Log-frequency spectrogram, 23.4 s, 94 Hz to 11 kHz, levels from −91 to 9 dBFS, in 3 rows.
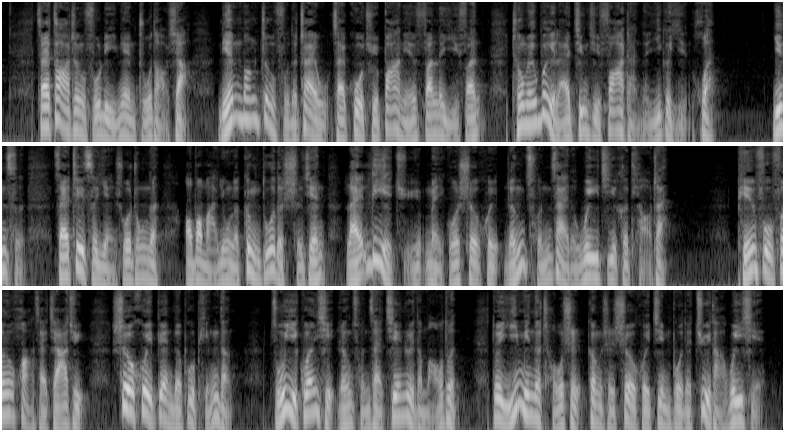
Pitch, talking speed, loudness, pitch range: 105 Hz, 295 characters per minute, -24 LUFS, 90-130 Hz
